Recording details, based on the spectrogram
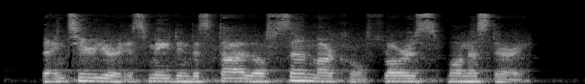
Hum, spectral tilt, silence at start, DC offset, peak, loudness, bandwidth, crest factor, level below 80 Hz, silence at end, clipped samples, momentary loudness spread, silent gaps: none; -5 dB/octave; 0.45 s; under 0.1%; -4 dBFS; -19 LUFS; 11.5 kHz; 14 dB; -54 dBFS; 0.55 s; under 0.1%; 8 LU; none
